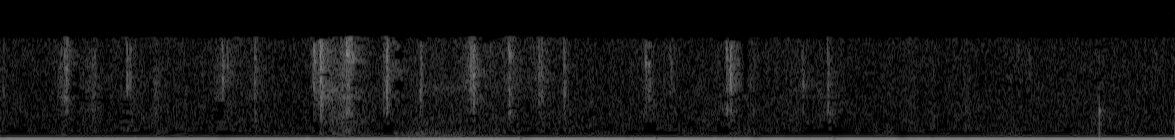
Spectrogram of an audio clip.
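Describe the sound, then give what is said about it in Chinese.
Someone types on a computer keyboard, producing faint, irregular clicks in loose bursts with short pauses between them. No one speaks. “糟糕，我现在打字的能力越来越差了。”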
